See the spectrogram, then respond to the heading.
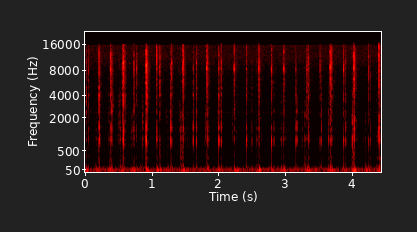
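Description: Fingertips and nails tap and scratch the hollow hard plastic shell of a white PS5 DualSense controller held in both hands. The result is a rapid, irregular patter of short, dry clicks with a bright edge over a low, steady rumble.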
